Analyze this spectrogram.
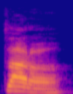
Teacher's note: thorough 할 때는 완전히 또 이건 더 슈아 사운드로 바뀌고 있어요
